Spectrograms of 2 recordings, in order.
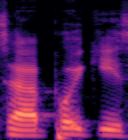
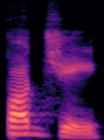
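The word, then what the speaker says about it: potjie: because like some people, I was pronouncing it Podgy because that's what it looks like.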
